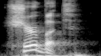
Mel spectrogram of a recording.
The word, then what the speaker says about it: sherbet: ] is a strain called Exodus cheese and sherbet. It's again I finally learned how to say it. Sherbut.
